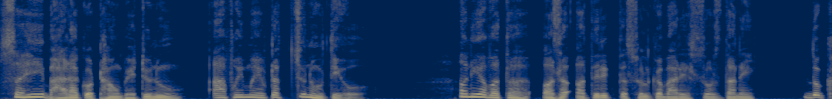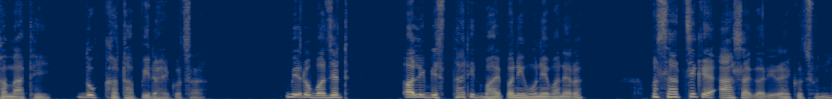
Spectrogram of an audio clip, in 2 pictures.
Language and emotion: Nepali, sad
